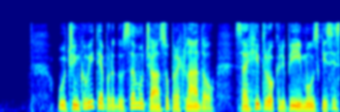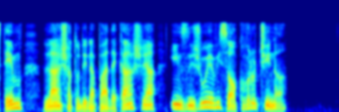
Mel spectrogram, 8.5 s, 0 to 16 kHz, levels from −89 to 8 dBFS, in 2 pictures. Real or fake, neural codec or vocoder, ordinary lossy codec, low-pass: fake; codec, 16 kHz, 1 kbps, X-Codec, HuBERT features, trained on LibriSpeech; none; 7.2 kHz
